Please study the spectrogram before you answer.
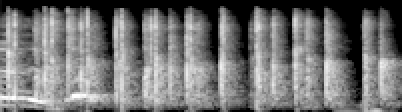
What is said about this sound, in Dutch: Een enorm applaus met twee, van, van vier handen voor Julius Jaspers.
